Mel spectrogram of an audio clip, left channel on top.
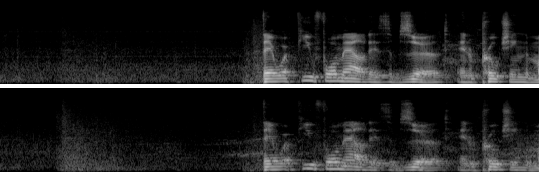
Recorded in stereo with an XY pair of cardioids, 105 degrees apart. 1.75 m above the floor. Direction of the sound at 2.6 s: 65° left.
